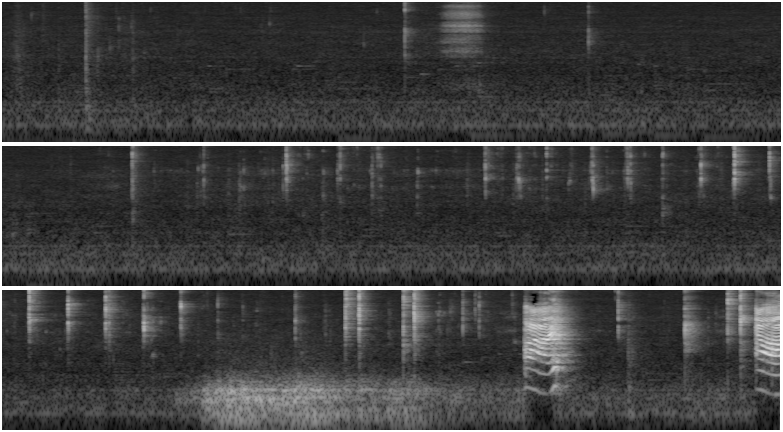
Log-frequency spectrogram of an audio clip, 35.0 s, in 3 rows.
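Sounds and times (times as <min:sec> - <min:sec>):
wet chewing mouth sounds: 0:13.6 - 0:26.2
louder low sound: 0:26.0 - 0:31.2.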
